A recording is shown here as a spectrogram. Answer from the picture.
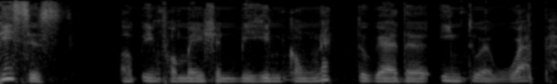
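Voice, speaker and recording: In a somewhat breathy voice of medium pitch with a dark, mellow tone, a man with a non-native accent speaks at a moderate pace with fairly even intonation, the sound dry and close with no echo. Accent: non-native, unfamiliar to listeners. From Vietnam. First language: Vietnamese. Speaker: Buddhist monastic teacher. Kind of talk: dharma talk. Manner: halting, with frequent fillers.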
